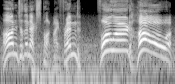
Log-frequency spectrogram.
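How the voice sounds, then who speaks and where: A man playing a grandiose, eccentric, tea-loving gentleman in a video game, with a florid, pompous and theatrical way of talking. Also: sing-song, takes it slowly, no echo, full character voice. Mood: exuberant. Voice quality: high-pitched, swooping delivery. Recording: music behind the voice. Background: clear background music.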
